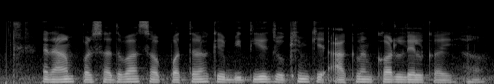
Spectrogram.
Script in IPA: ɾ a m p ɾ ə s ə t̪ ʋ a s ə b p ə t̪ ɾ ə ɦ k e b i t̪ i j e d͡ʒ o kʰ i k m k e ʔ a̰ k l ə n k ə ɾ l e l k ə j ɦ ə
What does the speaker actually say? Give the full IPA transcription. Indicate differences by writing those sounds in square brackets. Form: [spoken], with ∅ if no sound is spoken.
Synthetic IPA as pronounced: ɾ a m p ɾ ə s ə [d̪] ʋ a s ə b p ə t̪ ɾ ə ɦ k e b i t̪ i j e d͡ʒ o kʰ i [∅] m k e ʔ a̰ k l ə n k ə ɾ l e l k ə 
